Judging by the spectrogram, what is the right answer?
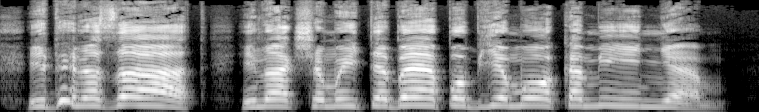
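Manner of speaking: shrill, very high roar like a mob. Narrating the crowd's line in a story, roared. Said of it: "заревів натовп".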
